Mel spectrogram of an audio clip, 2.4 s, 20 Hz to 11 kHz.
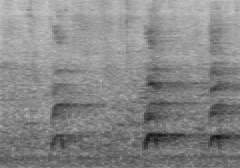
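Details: Three quick high barks, each bright and ringing, from a Löwchen at the Kentuckiana Cluster AKC sweepstakes in Louisville, Kentucky, on March 18, 2022, with soft crowd hum of the exhibition hall underneath.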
